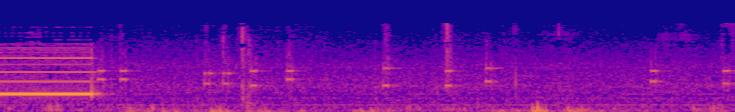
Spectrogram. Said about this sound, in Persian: حالا قبل از اتمام برنامه یه بار دیگه شما شماره رو بگیرین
